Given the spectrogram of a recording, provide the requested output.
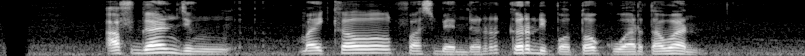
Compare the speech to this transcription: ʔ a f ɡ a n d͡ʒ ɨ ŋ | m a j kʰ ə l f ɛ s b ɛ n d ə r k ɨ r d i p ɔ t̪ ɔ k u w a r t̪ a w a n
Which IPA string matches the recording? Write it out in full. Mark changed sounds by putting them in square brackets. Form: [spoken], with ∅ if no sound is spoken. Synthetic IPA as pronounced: ʔ a f ɡ a n d͡ʒ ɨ ŋ | m a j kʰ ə l f [a] s b ɛ n d ə r k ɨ r d i p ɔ t̪ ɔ k u w a r t̪ a w a n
